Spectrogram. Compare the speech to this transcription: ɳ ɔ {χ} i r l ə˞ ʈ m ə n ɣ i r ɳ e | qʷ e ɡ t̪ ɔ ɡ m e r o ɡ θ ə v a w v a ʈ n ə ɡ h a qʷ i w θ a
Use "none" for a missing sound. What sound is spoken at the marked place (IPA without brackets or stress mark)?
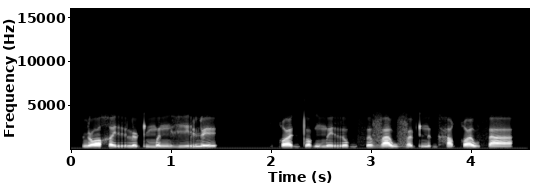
χ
